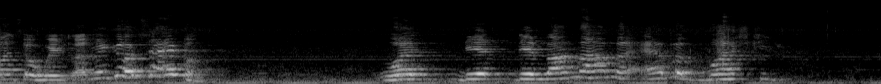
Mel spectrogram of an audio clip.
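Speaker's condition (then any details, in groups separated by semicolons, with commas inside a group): Cerebral palsy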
